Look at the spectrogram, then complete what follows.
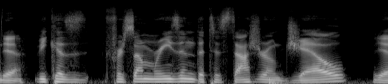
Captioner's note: none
